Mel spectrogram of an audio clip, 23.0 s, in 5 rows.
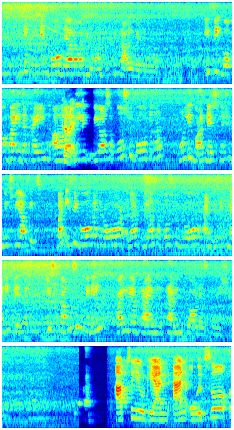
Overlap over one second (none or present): none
